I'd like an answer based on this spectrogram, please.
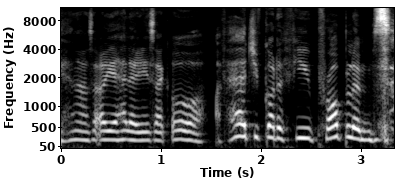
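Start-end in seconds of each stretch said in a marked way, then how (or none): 1.1-3.3 attempted, put-on northern English accent. Retelling what a man said to her, in an attempted northern english accent. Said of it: "I'm going to try and do a northern accent".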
